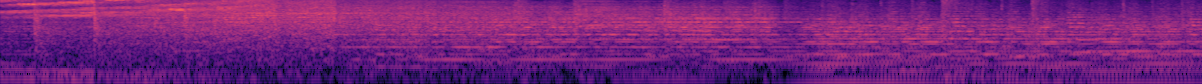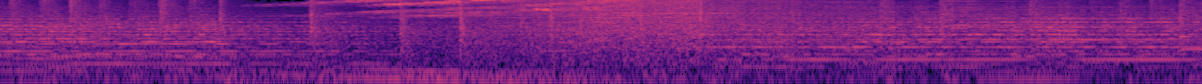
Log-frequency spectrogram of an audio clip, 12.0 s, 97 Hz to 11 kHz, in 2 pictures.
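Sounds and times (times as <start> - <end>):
synth theme music: 0.0 - 12.0
whoosh sweep rising in pitch: 7.2 - 12.0.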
